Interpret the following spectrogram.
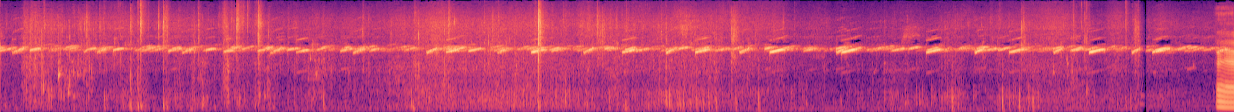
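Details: A chorus of spring peepers, tiny frogs about two centimetres long, calls after dark in a marsh at Queen's Biological Station, with high, piercing peeps overlapping continuously from many frogs.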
